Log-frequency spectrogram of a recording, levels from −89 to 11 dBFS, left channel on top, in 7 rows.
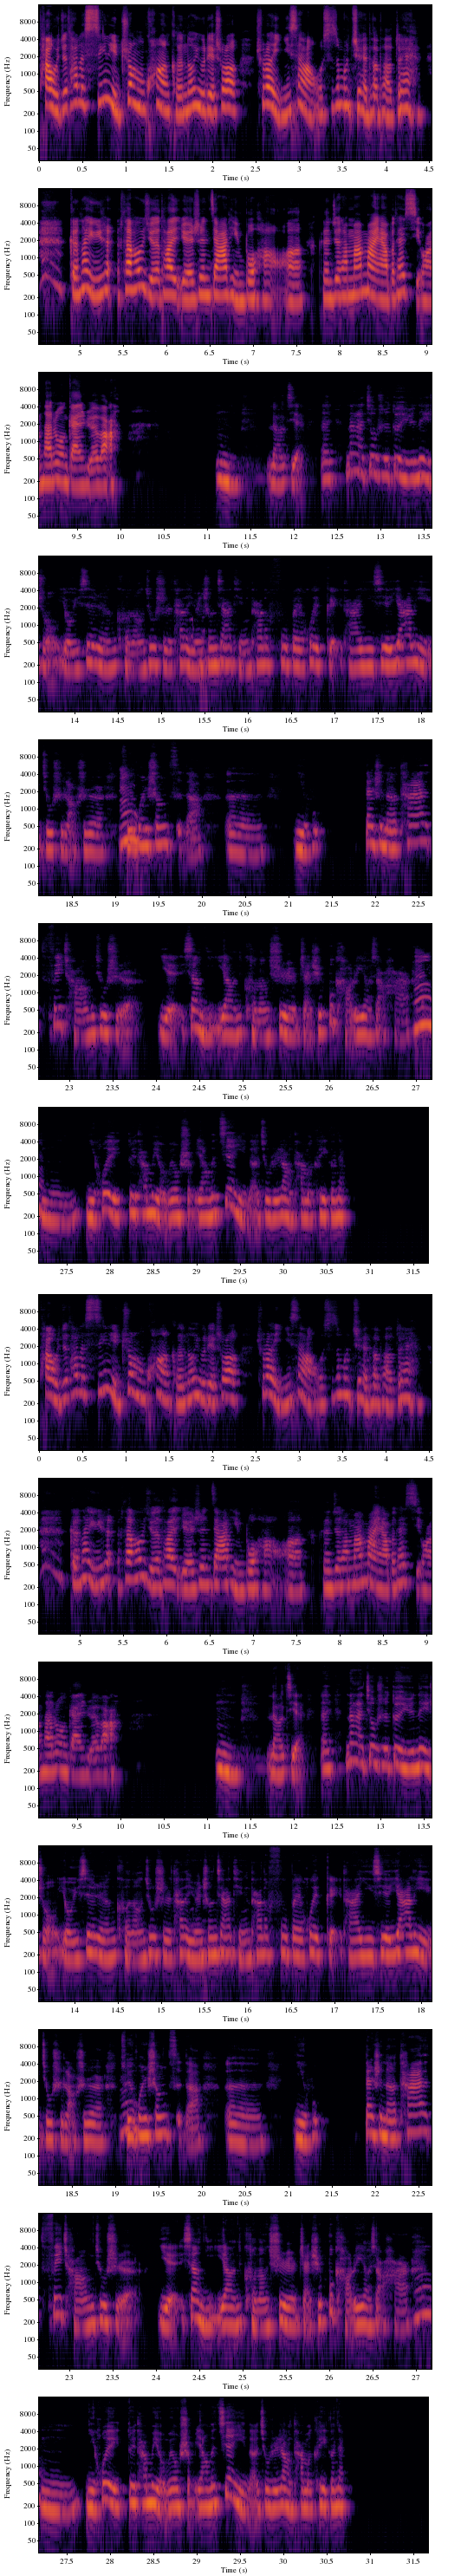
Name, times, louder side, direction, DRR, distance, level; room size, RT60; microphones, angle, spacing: voice 1, 0.0-10.0 15.4-15.5 19.1-19.3 27.0-27.3, left 8 dB, 85° left, 0.3 m, -32 dB
voice 2, 11.1-20.7 21.1-21.3 21.9-30.7, right 2 dB, 35° right, 0.4 m, -36 dB
2.9 x 2.4 x 2.6 m
head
